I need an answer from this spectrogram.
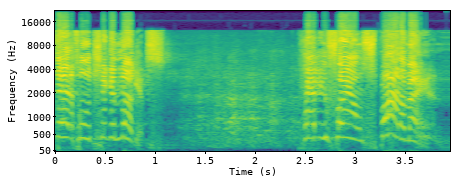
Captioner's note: audience laughing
